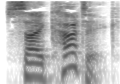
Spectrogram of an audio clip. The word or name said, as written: psychotic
